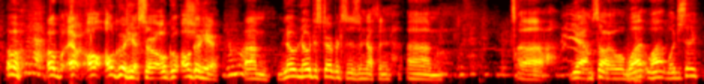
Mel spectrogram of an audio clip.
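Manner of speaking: a dim guard snapping awake, flustered. Acted.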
